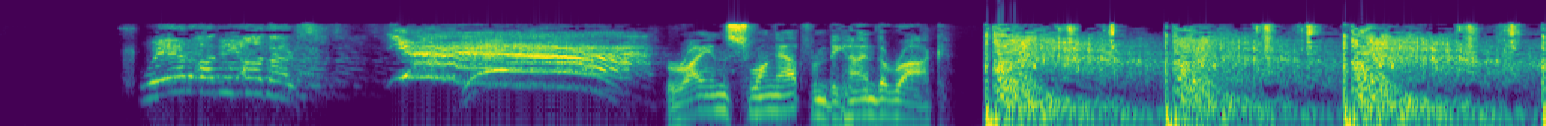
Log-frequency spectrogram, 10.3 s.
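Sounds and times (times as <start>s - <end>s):
speech: 0.9s - 6.4s
Smith & Wesson pump shotgun firing in an enclosed space: 6.6s - 10.2s.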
